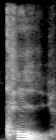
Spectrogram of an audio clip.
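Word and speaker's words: קול: It is kol. Qol is the way it's spelled out in English.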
